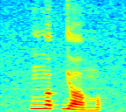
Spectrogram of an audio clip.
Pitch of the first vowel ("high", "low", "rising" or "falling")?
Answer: high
